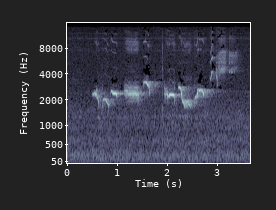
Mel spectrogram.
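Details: Common blackbird song: two mellow, whistled phrases in quick succession, each with fluty slurred notes ending in a brief higher twittery flourish, clear over a quiet outdoor background.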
